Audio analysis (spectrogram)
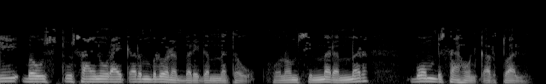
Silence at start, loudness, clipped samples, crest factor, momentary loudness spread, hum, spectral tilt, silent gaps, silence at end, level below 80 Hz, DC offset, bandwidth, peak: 0 s; -29 LUFS; under 0.1%; 14 dB; 9 LU; none; -7.5 dB/octave; none; 0.2 s; -58 dBFS; under 0.1%; 5.8 kHz; -14 dBFS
